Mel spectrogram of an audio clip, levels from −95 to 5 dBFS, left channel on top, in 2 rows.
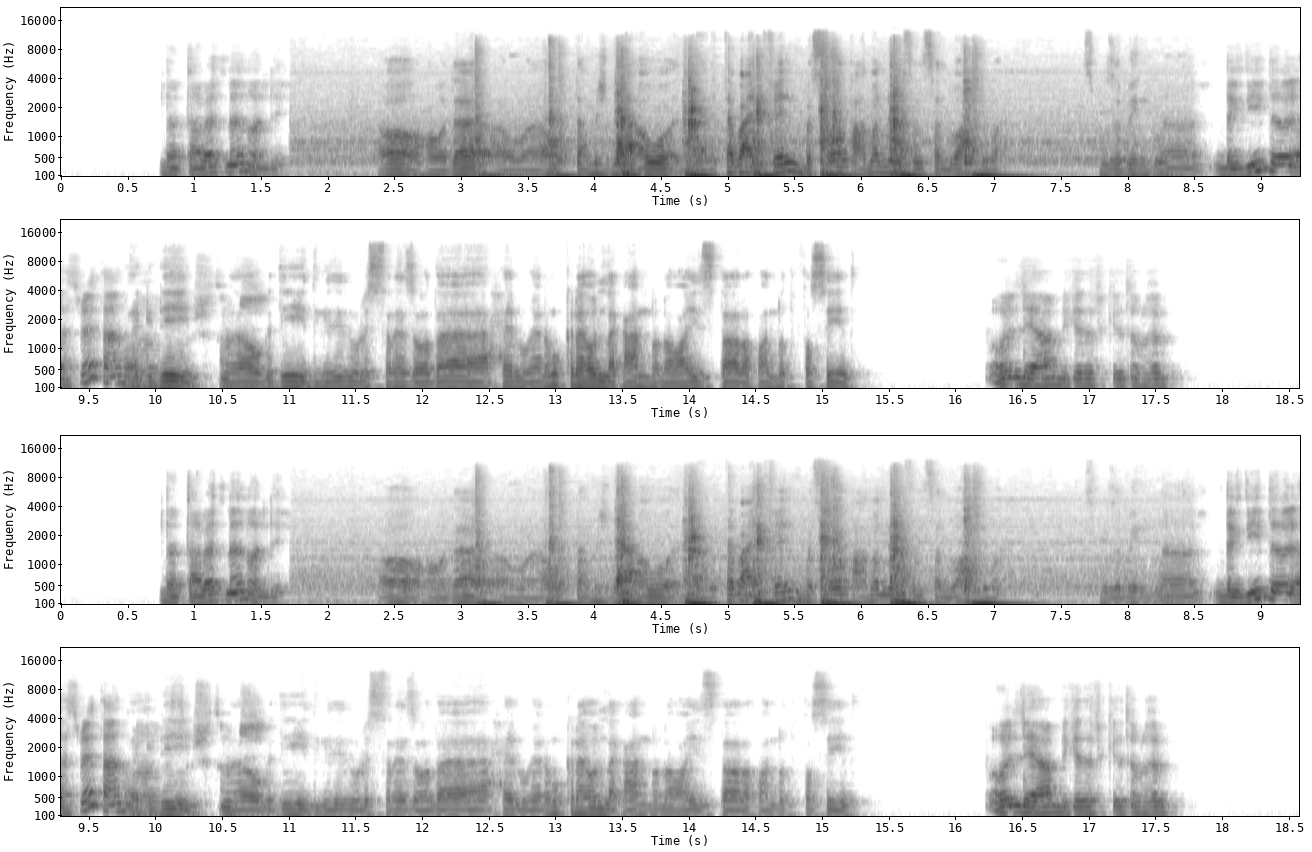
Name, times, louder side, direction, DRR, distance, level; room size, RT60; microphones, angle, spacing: voice 1, 0.7-1.7 8.2-10.1 10.5-10.8 16.2-17.6, right 1 dB, 25° right, 0.5 m, -36 dB
sound 1, 1.7-8.3, right 1 dB, 30° left, 1.0 m, -28 dB
voice 2, 2.4-7.1 7.8-8.3 9.7-15.2, left 5 dB, 80° left, 0.5 m, -36 dB
3.4 x 3.2 x 2.6 m
head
